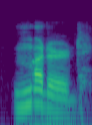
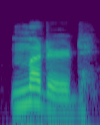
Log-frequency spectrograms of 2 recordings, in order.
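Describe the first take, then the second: Both takes have the same delivery.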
